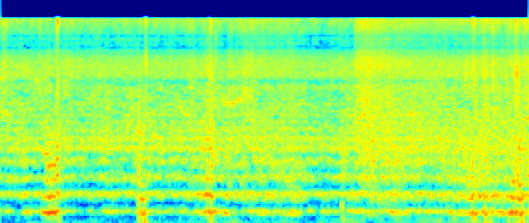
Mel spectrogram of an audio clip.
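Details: Honey bee colony kept by a beekeeper during drone reduction, done to prevent the colony from splitting and to speed honey production; a steady, low droning hum with layered tones, broken by sharp clicks and knocks of hive handling.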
